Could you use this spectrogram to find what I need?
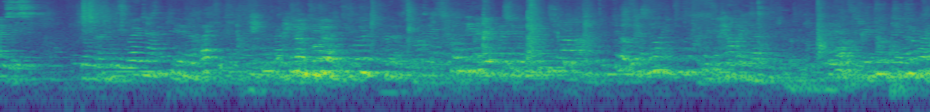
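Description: A group of women sing together nearby.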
